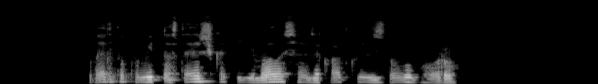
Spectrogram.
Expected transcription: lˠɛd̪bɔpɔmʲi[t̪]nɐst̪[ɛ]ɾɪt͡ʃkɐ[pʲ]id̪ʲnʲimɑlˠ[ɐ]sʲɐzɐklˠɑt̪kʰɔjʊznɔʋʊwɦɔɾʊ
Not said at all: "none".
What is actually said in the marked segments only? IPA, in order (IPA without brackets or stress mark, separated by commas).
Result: t̪, ɛ, pʲ, ɐ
